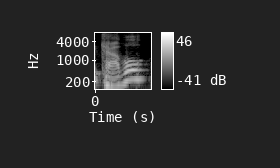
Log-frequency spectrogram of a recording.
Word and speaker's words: Cavill: Clearly, I'm not good at pronouncing names. Cavill. Is it really Cavill?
